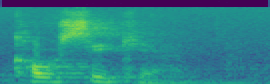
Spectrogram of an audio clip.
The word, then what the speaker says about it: cosecant: So then CSC, but You want to tell her, how do you pronounce CSC? I don't know. Cosecant. Okay, cosecant. So secant of 40 is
